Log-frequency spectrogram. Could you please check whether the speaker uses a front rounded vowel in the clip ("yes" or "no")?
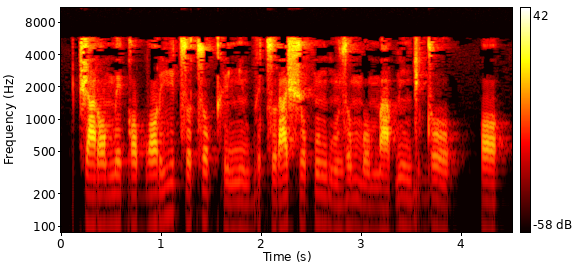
no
